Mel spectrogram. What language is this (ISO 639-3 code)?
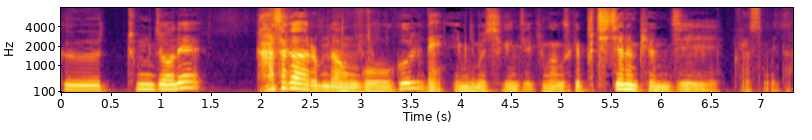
kor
